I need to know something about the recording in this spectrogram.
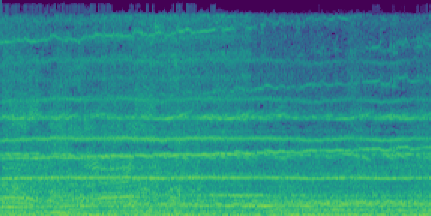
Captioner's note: Persephone screaming; creatures screeching; men groaning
